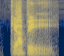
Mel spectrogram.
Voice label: "gabby", American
